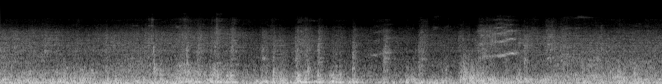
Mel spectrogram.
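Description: Indian express passenger train running, heard from an open coach doorway: a steady rumble with the wheels clicking and clattering over the rail joints. About five seconds in, a brief high squeal cuts through.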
